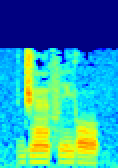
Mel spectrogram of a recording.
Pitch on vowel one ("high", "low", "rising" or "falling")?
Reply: low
